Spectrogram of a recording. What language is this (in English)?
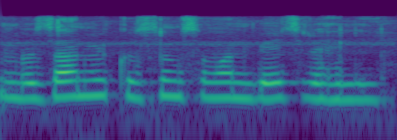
Magahi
